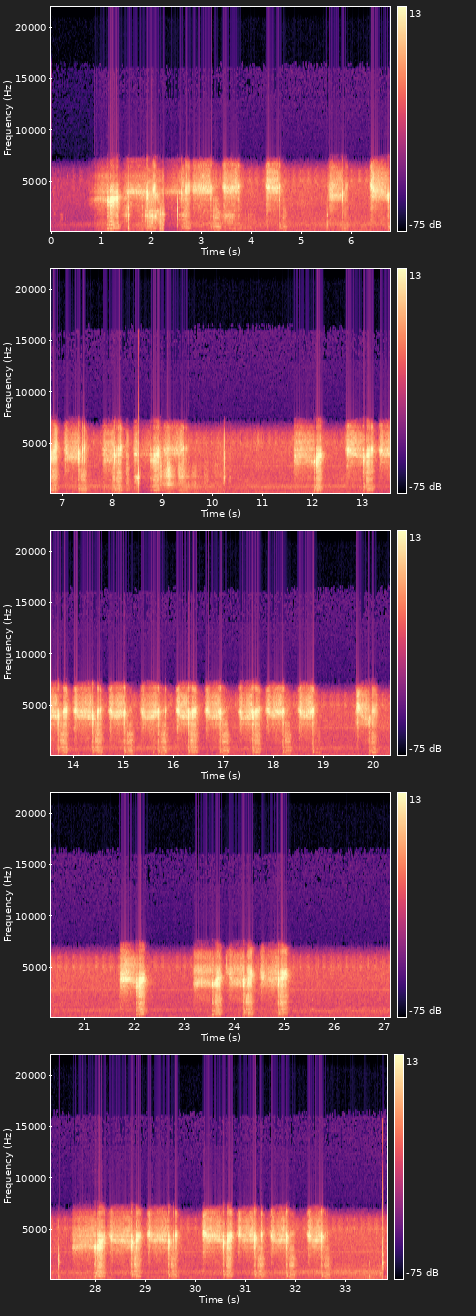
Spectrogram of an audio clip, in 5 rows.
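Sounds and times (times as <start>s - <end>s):
sugar glider grunting painfully: 0.8s - 4.8s, 5.5s - 9.6s, 11.6s - 19.0s, 19.6s - 20.2s, 21.7s - 22.4s, 23.2s - 25.2s, 27.5s - 32.8s.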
